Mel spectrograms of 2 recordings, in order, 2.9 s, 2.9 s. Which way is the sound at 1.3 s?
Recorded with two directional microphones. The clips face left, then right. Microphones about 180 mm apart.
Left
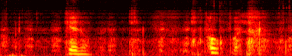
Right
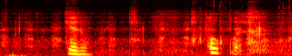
40° left (ahead or behind).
